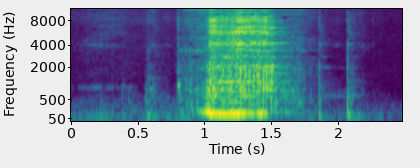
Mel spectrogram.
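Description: A woman's loud, breathy sigh close to the microphone, with a low voiced pitch that drops slightly, about a second in. A few small clicks and rustles of the camera being handled come before and after it.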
